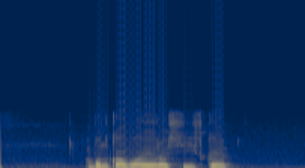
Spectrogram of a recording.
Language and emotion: Russian, neutral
